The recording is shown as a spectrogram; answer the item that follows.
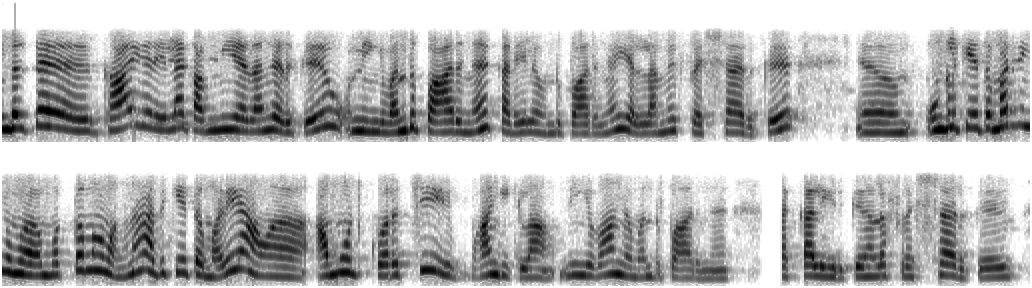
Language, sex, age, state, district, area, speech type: Tamil, female, 30-45, Tamil Nadu, Kallakurichi, urban, conversation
